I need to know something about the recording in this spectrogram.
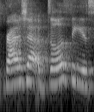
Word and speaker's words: Rajia Abdelaziz: It's Raja Abdulazi.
